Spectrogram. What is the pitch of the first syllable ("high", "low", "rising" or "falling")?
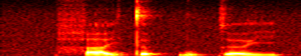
low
